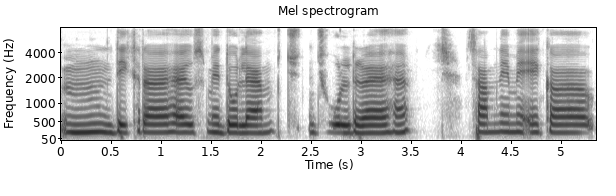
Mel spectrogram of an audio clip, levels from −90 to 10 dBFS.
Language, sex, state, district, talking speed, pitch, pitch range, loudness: Hindi, female, Chhattisgarh, Raipur, 155 wpm, 215 Hz, 210-220 Hz, -14 LUFS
